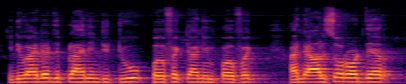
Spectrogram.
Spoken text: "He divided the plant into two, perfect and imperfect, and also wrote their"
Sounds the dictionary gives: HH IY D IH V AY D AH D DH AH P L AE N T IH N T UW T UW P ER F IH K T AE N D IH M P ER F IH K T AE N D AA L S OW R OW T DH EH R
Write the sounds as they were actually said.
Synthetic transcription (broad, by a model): HH IY D IH V AY D AH D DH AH P L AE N IH N T UW T UW P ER F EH K T AE N D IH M P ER F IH K T AE N D AA L S OW R OW T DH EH R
